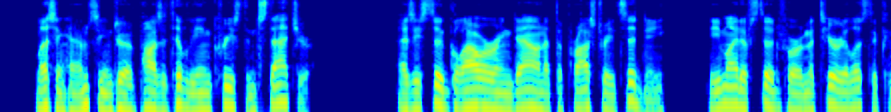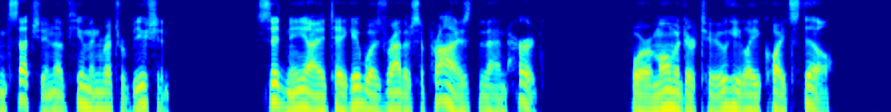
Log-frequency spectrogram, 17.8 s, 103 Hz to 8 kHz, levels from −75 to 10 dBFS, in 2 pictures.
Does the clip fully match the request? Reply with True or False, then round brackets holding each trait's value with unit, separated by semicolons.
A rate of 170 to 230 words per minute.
False (155 wpm)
